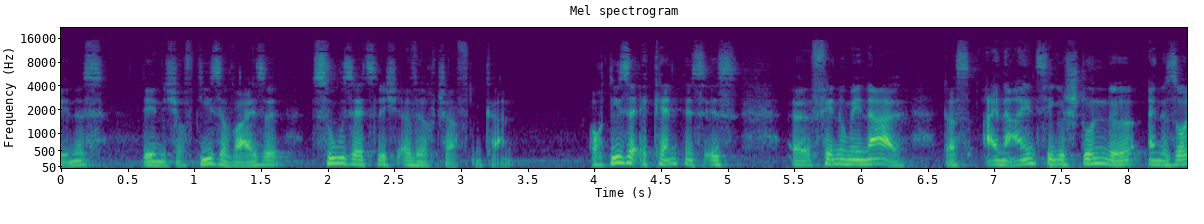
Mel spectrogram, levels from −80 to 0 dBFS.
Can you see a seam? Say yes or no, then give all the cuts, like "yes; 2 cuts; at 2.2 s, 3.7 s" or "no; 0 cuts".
no; 0 cuts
